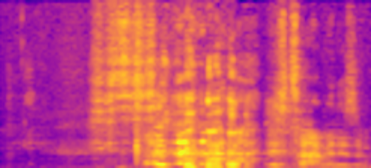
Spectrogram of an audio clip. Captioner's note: laughs; audience laughs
